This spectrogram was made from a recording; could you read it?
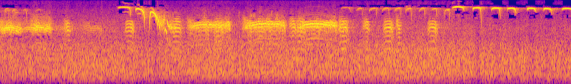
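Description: A dense chorus of high, rapid bird chips and calls from several songbird species mobbing together in alarm, ending in a quick regular series of sharp notes; no talking.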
